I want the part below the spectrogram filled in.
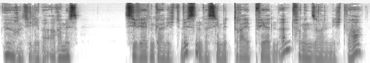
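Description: A grave musketeer leader in a storybook reading, voiced by a man. He speaks calmly and with authority, close to the reader's own register. The voice is gravelly and dry, with an animated lilt. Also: sits low, quick pace, no room sound, heavily acted. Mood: wry. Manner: calm, commanding.

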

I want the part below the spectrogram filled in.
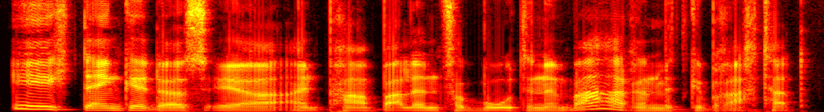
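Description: A scheming, cunning man talks in a sly, insinuating way, as a male audiobook narrator puts him on. The voice is low and gravelly, and the dry recording keeps it close and plain. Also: sing-song, unhurried, no room sound, full character voice. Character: scheming, cunning adult male ship's accountant.

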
